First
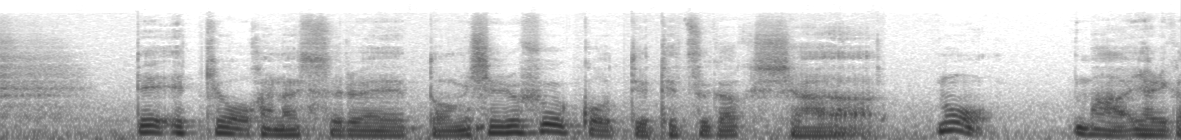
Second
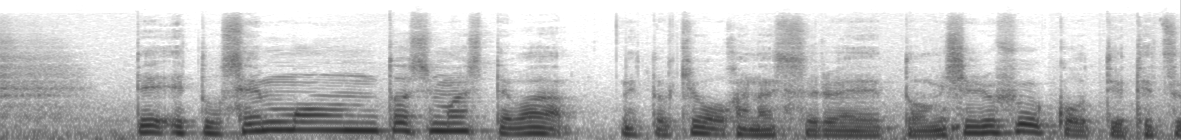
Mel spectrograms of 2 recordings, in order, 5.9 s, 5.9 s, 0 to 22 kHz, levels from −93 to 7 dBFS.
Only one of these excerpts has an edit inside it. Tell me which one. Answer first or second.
first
